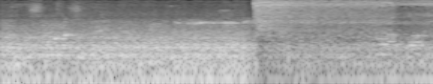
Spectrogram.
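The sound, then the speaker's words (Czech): A steady low engine rumble fills the inside of a moving, uncrowded city bus, then cuts to a sharp, sustained pneumatic hiss, like air brakes or doors releasing, fairly loud. “Stižem gradskim prijevozom”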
